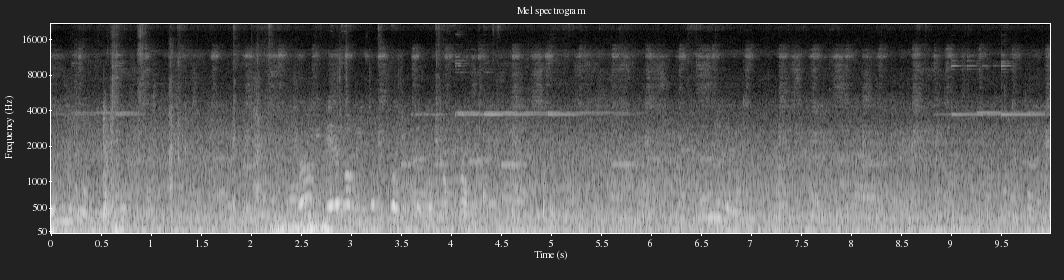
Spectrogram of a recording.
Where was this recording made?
on a street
